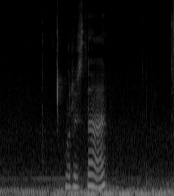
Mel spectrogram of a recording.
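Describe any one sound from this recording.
A young woman speaks briefly through a headset microphone, her voice rising.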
